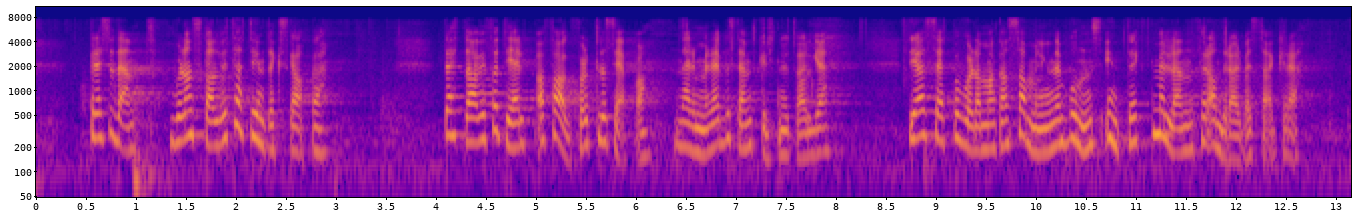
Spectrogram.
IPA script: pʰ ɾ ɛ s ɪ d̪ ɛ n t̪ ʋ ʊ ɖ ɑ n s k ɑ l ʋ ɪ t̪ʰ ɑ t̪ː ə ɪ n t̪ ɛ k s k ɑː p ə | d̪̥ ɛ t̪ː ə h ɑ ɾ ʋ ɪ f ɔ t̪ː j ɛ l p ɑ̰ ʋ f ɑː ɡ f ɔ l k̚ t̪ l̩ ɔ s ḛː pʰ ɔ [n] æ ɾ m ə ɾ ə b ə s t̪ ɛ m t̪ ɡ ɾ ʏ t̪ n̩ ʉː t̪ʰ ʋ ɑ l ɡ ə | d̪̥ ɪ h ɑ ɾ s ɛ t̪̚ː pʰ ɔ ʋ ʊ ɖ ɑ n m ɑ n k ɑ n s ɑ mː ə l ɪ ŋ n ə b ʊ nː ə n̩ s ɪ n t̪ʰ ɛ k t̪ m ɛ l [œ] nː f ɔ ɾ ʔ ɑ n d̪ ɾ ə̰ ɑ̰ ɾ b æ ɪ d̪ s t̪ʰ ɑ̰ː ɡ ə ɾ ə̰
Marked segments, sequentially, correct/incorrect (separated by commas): correct, correct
